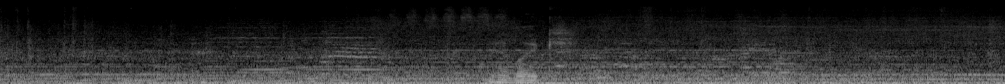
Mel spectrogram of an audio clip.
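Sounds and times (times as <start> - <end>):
background music: 0.0 - 10.0
shopping arcade hubbub: 0.0 - 10.0.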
